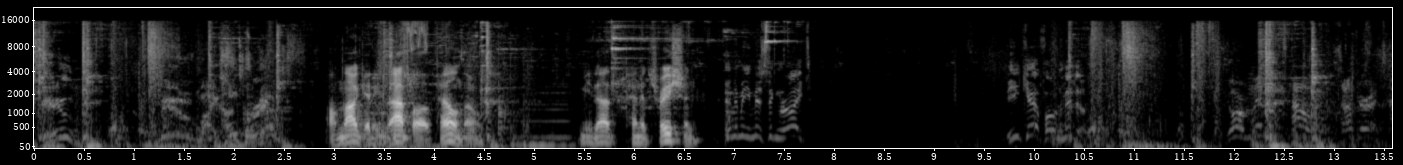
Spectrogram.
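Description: Weapons clash and magic blasts burst in a fast fight.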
